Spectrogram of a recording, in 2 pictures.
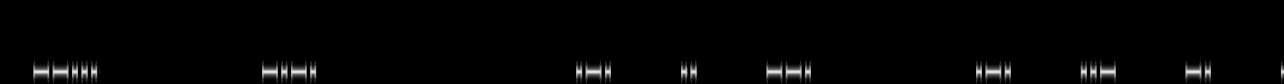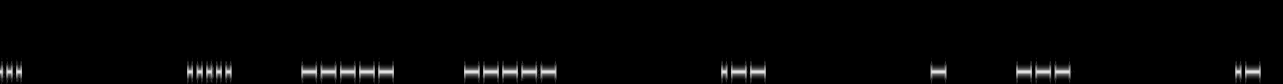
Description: Morse code, heard as a keyed tone, about 25 wpm, spaced as for 10 wpm, 590 Hz. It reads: 7 C RIG RUNS 500 W TO A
